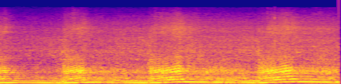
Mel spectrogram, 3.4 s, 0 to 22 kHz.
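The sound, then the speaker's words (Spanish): The engine of an old, rusty 504 car is started and runs roughly, revving up several times, its low rumble rising and falling in pitch with a rattling, clattery edge throughout. “Por eso nosotros encendemos el motor de este 504, un poco viejo y oxidado, pero que es un fierrazo y te lleva a todos lados.”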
